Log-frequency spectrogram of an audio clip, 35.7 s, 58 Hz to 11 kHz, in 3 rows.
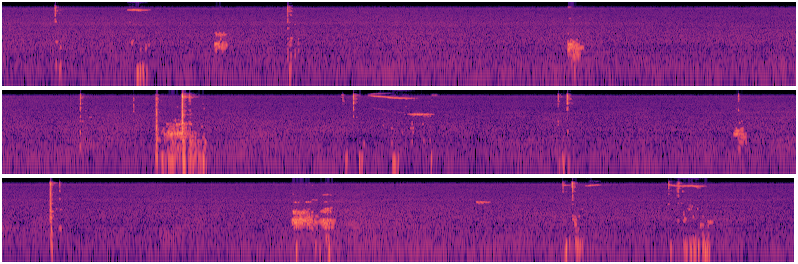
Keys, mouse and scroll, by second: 1.9-3.6 scroll down 1, 4.0 click, 12.8 click, 14.5 Return, 16.9 click, 20.1 click, 20.1 click, 22.3-24.5 middle drag, 24.5 Return, 26.9-32.1 shift+middle drag, 32.1 click, 35.1 shift+scroll down 1, 35.2-35.7 shift+middle drag.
